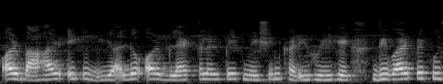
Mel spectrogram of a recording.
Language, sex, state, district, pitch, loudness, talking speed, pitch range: Hindi, female, Bihar, Katihar, 245 Hz, -19 LUFS, 230 wpm, 215-250 Hz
